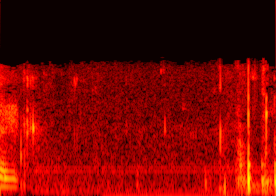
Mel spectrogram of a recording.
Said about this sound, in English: I'm going to take a sip of my tea here.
